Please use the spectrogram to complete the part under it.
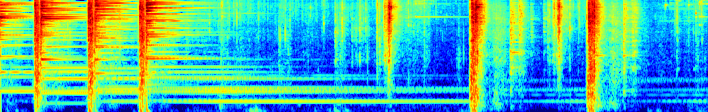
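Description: Bullets strike metal targets with ringing clangs.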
